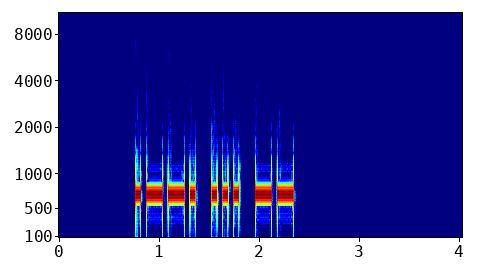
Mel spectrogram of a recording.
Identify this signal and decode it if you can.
Morse code, heard as a keyed tone, about 22 wpm, 700 Hz. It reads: PSM
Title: USA Call Sign Postfixes - 3 Letters 22wpm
